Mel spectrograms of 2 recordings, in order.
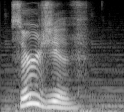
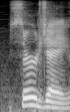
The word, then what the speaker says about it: Sergey: Dmitri, Maria, Zofia, and then we have Sergev. Okay, Sergey. Let's call you Sergey because the J is probably a it's not actually supposed to be pronounced.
